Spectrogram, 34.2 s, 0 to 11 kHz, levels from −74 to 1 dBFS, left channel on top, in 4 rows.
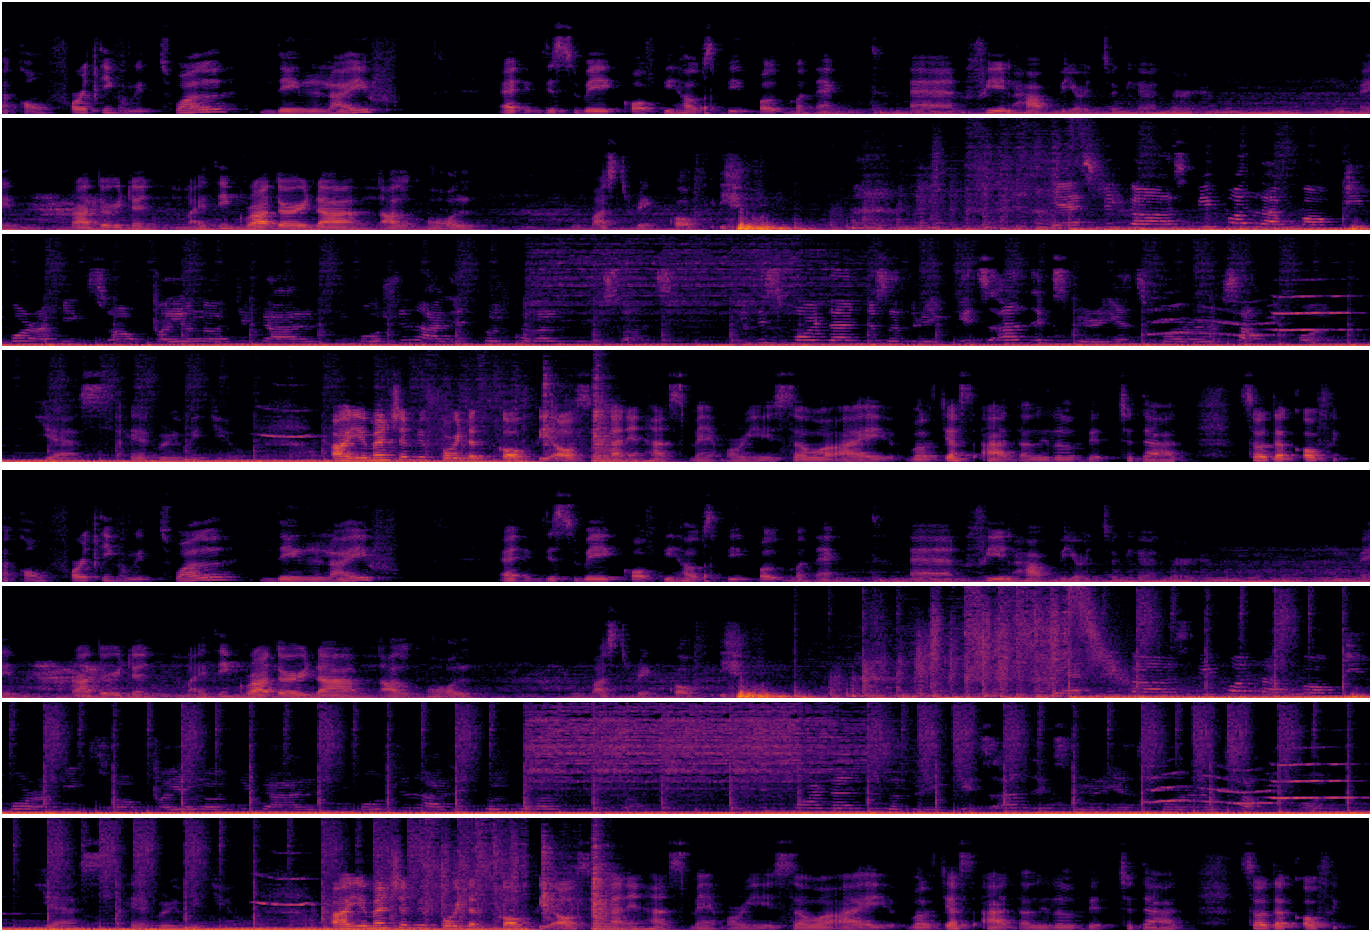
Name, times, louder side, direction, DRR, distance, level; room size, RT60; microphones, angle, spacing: voice 1, 0.0-2.5 3.1-7.6 8.5-8.6 9.0-11.5 11.8-13.5 13.9-14.2 14.9-15.2 17.0-17.1 17.4-17.5 21.7-22.0 25.8-34.0, left 1 dB, 5° left, 5 dB, 0.5 m, -36 dB
sound 1, 4.9-16.7, equal, 30° right, 1.0 m, -44 dB
sound 2, 13.5-29.0, right 4 dB, 50° right, 0.4 m, -33 dB
voice 2, 13.9-21.3 21.7-25.4, left 3 dB, 40° left, -2 dB, 0.9 m, -45 dB
sound 3, 23.5-30.1, right 3 dB, 90° right, 2.1 m, -42 dB
4.6 x 3.9 x 2.8 m, 0.36 s
head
